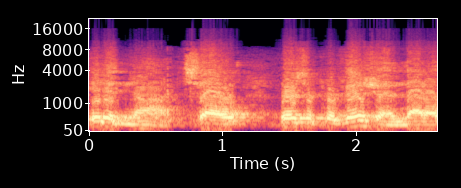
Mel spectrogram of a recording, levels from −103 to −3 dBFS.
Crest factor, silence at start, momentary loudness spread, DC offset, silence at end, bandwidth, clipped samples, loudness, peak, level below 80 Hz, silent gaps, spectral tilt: 6 dB; 0 s; 4 LU; under 0.1%; 0 s; 12 kHz; 0.8%; -6 LUFS; 0 dBFS; -38 dBFS; none; -4 dB/octave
